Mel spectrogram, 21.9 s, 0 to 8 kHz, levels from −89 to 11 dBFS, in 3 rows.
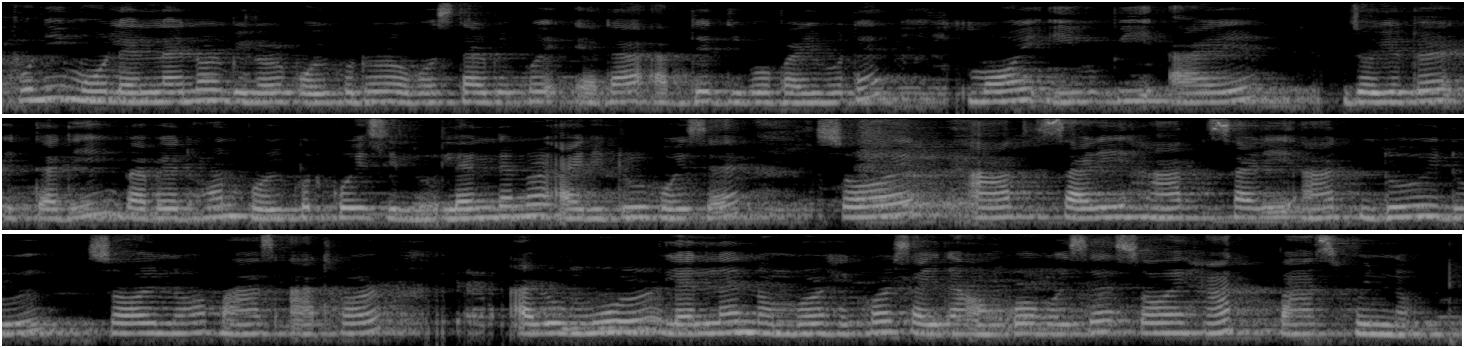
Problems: none marked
